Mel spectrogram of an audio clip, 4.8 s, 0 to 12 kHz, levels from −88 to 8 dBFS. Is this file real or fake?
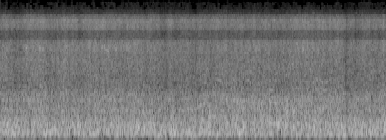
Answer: real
